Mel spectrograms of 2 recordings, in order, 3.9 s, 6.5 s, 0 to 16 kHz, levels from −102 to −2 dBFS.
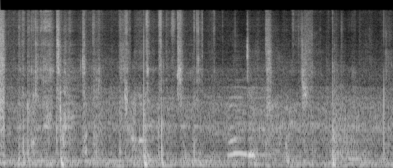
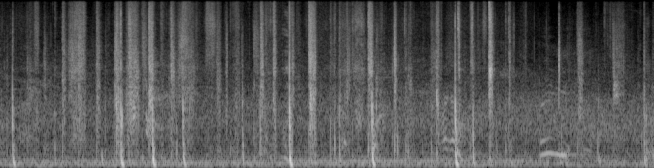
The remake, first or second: first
